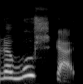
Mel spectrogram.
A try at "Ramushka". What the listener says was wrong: Well, I would stress the A, so it's a Ramushka, but it's a weird last name, so whatever.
